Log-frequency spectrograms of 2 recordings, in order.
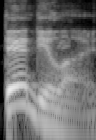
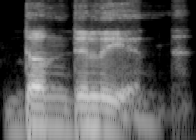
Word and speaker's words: Dandelion: different in their horrible adaptation on Netflix but dandelion his name is dandelion but the guy reading the first two books pronounced it done Dillion trying to make it cooler or something you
